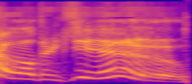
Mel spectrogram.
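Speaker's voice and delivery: little bratty voice with "you" drawn out. Retelling how she answered his question, in a little bratty Cecile voice. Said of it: "she gets this little bratty voice".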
